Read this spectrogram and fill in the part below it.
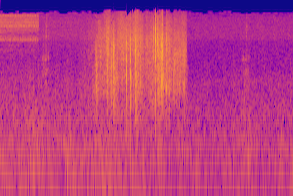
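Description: A sheet of paper rustles as it is picked up.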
